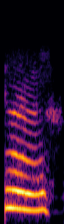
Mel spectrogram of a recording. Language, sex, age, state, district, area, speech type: Bengali, female, 45-60, West Bengal, Darjeeling, rural, conversation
